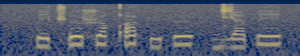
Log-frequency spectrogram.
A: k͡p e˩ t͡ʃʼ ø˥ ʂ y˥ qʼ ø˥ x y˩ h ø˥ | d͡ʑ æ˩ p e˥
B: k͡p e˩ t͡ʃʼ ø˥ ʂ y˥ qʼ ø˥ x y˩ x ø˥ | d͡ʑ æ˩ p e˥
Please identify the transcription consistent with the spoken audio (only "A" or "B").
A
